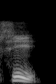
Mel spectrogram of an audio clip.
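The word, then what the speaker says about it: し: Si itu kalau teman-teman mau menulis dengan huruf romaji atau alfabet ya, itu tuh bacanya shi ya, SHI. Jadi bacanya bukan si, tapi shi.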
